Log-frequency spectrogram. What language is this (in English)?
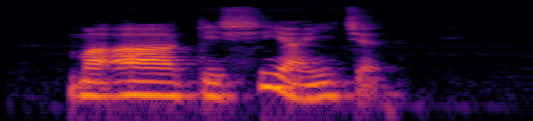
Paiwan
